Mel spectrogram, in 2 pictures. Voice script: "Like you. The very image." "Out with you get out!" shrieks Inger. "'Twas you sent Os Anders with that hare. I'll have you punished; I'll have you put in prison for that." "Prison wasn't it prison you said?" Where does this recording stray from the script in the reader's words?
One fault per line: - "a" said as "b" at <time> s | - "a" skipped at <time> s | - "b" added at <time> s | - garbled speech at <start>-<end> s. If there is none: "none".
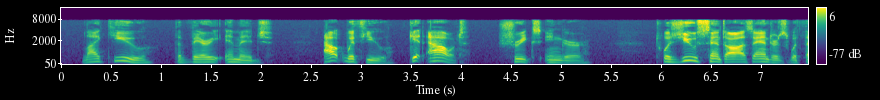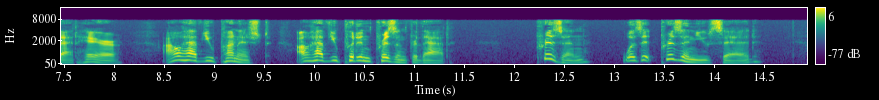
- "wasn't" said as "was" at 13.1 s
